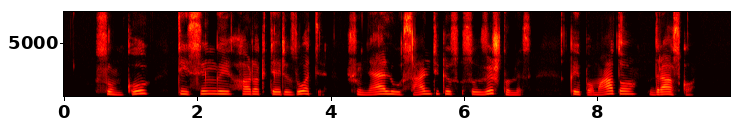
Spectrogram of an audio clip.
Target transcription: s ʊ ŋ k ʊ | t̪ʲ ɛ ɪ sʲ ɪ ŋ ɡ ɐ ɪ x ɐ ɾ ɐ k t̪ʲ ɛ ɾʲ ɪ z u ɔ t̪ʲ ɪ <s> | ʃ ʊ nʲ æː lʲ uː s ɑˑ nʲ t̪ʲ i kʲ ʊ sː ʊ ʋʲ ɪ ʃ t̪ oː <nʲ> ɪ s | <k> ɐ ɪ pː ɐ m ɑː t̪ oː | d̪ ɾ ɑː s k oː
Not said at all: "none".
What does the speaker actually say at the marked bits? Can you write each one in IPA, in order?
none, mʲ, k

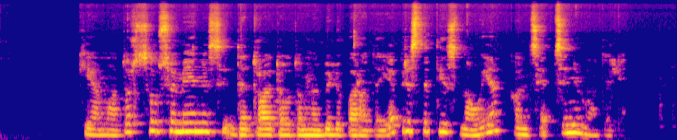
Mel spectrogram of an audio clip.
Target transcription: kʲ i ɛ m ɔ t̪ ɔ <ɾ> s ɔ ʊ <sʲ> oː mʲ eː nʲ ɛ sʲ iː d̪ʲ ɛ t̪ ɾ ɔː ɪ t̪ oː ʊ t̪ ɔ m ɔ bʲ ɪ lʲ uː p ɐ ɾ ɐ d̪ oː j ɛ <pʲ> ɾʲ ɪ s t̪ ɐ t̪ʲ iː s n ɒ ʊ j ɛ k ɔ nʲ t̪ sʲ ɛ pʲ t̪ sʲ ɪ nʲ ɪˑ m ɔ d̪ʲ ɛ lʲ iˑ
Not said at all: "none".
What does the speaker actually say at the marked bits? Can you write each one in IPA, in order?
ɾ, sʲ, pʲ

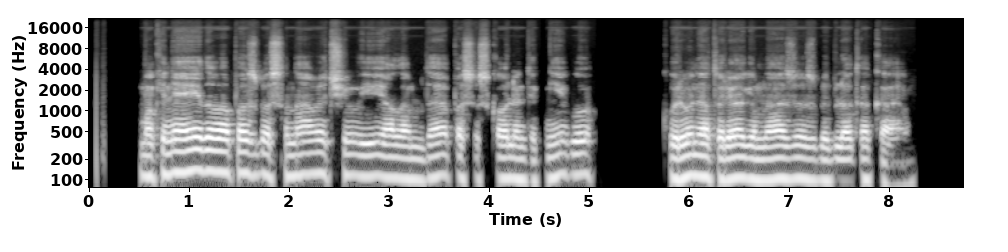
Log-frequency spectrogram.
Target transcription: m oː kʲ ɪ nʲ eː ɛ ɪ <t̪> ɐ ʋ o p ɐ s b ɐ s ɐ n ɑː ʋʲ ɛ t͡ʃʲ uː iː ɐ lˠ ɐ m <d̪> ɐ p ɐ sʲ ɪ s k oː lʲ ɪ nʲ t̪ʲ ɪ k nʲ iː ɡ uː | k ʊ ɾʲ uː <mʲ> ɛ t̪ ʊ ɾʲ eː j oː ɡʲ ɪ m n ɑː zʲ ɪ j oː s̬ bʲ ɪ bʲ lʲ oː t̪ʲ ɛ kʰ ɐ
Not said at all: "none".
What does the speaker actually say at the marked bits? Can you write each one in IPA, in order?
d̪, d̪, nʲ

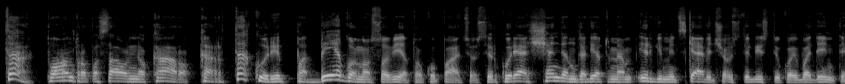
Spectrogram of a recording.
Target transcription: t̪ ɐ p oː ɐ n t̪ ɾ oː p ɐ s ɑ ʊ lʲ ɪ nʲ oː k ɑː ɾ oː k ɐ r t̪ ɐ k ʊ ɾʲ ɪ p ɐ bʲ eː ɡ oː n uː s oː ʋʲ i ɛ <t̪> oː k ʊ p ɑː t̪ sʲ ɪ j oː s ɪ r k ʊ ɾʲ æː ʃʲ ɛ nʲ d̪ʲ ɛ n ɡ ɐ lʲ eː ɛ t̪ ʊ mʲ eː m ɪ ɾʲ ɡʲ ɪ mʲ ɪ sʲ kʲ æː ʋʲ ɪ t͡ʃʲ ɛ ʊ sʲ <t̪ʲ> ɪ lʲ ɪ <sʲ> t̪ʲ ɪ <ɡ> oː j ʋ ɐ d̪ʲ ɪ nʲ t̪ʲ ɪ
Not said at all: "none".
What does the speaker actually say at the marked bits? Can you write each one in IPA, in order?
t̪, t̪ʲ, sʲ, k

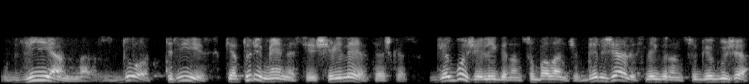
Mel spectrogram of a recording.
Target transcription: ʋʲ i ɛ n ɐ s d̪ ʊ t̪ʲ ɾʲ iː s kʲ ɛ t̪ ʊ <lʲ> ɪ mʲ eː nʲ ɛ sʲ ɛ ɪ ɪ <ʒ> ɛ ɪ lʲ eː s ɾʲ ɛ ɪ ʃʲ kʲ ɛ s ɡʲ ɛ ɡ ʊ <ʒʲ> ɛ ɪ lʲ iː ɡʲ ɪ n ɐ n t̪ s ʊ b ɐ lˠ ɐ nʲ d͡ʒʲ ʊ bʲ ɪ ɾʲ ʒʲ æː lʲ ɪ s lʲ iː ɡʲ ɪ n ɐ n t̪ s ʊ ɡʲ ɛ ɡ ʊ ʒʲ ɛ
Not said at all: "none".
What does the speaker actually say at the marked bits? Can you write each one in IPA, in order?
ɾʲ, ʃ, ʒʲ

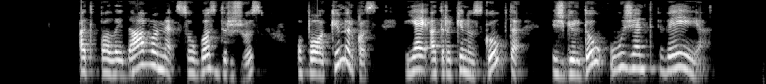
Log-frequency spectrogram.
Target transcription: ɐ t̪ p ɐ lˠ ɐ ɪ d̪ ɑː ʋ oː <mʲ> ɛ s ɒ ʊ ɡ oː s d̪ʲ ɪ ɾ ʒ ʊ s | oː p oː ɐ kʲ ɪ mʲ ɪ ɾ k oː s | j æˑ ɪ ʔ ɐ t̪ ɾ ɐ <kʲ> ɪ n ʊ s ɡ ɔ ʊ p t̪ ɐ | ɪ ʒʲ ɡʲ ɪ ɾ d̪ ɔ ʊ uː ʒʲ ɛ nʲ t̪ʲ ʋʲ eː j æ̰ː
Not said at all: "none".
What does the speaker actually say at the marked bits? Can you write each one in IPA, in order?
mʲ, kʲ

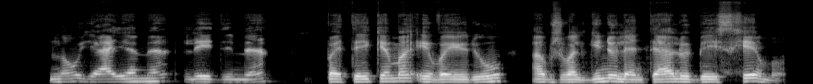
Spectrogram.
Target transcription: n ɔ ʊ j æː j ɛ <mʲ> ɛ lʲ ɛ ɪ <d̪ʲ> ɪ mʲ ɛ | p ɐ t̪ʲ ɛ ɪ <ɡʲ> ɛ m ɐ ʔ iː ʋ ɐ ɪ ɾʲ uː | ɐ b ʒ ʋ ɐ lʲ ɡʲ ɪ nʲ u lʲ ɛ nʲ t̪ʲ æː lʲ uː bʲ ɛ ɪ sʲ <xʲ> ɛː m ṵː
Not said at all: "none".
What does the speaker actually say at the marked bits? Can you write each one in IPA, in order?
mʲ, d̪ʲ, kʲ, xʲ

